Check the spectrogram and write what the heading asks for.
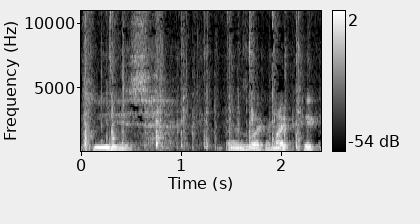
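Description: Talking over a deck of tarot cards being shuffled by hand: quick, crisp card clicks and slaps under the voice.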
